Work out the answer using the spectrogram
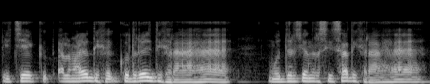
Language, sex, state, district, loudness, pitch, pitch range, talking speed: Hindi, male, Jharkhand, Garhwa, -17 LUFS, 130 Hz, 115-145 Hz, 210 wpm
